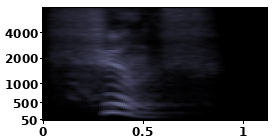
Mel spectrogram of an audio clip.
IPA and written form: fʏnf (fünf)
